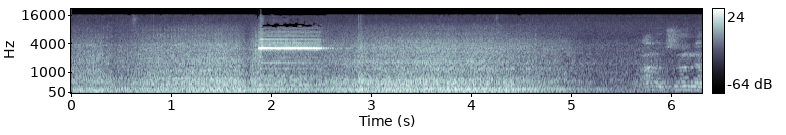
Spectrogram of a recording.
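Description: Road traffic: a large truck and cars passing close by, the noise swelling and then fading away near the end. A brief high-pitched tone sounds about two seconds in.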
